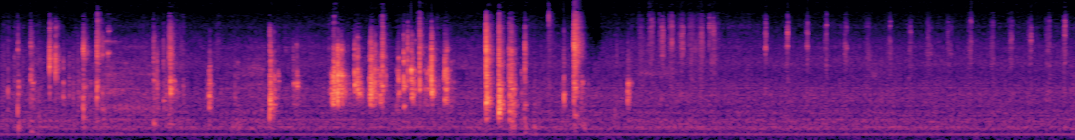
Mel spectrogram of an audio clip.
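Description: Hard plastic craft supplies clicking and clattering as a mini ink blending tool is taken out of a clear plastic storage case: a dense run of irregular clicks for about six seconds, then only faint, scattered ticks as the tool is handled against the paper.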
